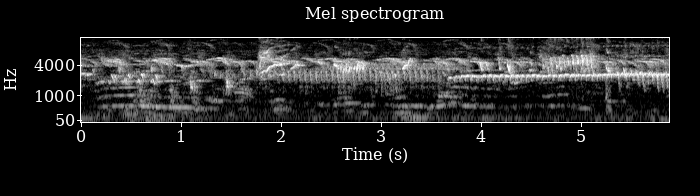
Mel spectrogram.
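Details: Juvenile canary practising its song, mixing quick chirps and scratchy warbled phrases, then settling into a long, steady, high rolling trill for the last two seconds, delivered continuously.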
